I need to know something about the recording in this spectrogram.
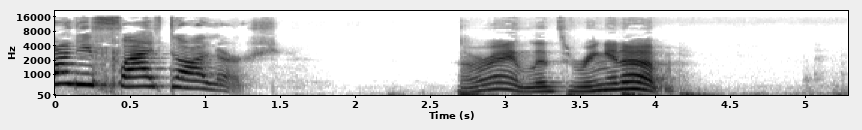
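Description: A young girl talks in a high, lively voice close by.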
